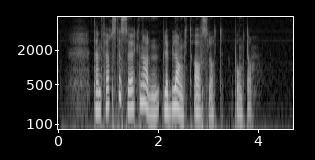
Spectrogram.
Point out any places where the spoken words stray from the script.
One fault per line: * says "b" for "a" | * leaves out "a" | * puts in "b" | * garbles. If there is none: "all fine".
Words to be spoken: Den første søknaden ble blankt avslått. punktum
all fine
